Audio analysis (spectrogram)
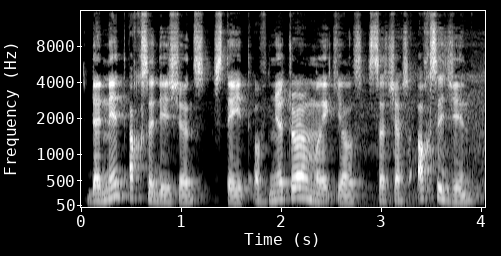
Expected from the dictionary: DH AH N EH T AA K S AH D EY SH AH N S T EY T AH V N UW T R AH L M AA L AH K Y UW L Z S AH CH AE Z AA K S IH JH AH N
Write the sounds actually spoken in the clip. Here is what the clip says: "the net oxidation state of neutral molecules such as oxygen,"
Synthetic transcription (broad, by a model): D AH N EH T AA K S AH D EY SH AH N S T EY T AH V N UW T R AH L M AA L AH K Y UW L S AH CH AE S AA K S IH JH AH N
